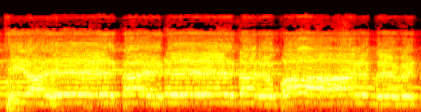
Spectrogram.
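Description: A man reciting a noha (Shia lament) into a microphone, singing long, drawn-out, wavering notes that carry through the loudspeaker.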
